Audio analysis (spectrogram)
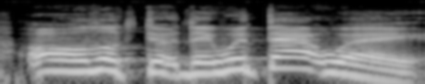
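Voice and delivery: loud, high mock alarm; imitated steward calling out. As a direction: call it out like a pursuer. Acts out stewards in pursuit.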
